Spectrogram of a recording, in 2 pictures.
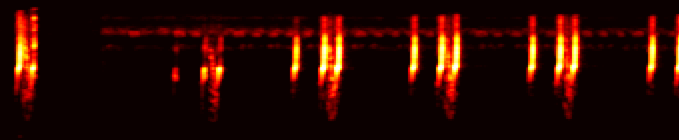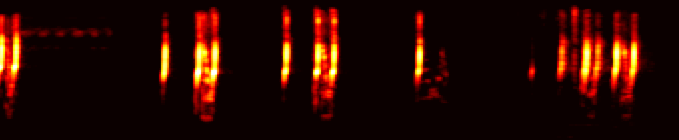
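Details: Quail uttering sharp, high-pitched notes, often doubled, repeated roughly once a second with a brief pause midway, in otherwise quiet surroundings with a faint high whine at first.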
